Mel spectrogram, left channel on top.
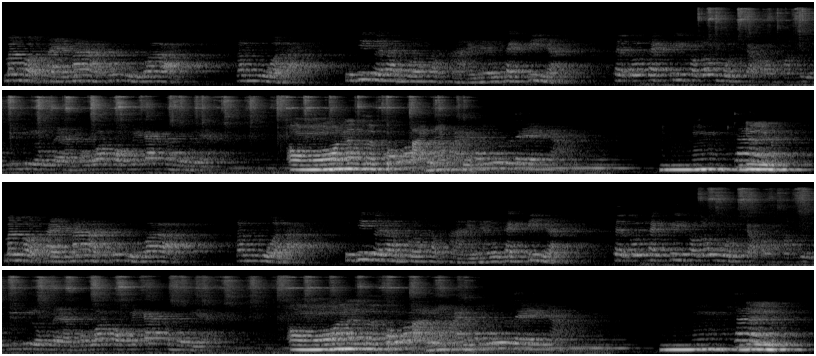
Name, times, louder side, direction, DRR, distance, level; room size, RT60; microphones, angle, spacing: voice 1, 0.0-1.8 2.3-3.0 3.4-5.6 6.1-10.2 11.4-13.8 15.4-15.9, right 1 dB, 80° right, -5 dB, 1.2 m, -37 dB
sound 1, 6.4-6.5 6.9-12.8, left 3 dB, 20° left, 0.8 m, -36 dB
sound 2, 8.7-14.2, left 2 dB, 15° right, 0.7 m, -48 dB
voice 2, 11.0-11.9 12.2-12.8 14.7-15.9, left 1 dB, 45° left, 1 dB, 0.5 m, -24 dB
4.5 x 3.9 x 2.6 m, 1.3 s
head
